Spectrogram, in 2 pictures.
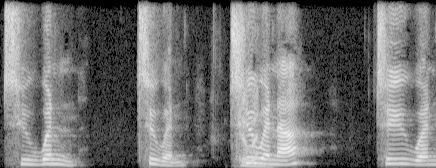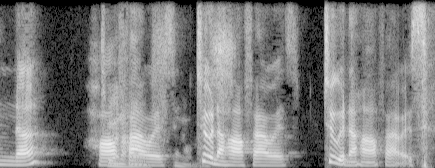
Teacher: because the and is weak. It's not and, it's und.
